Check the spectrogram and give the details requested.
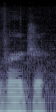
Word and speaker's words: Verger: than hannibal lecter himself could be pronounced mason verger forget how they pronounced it in the movie i think we're going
